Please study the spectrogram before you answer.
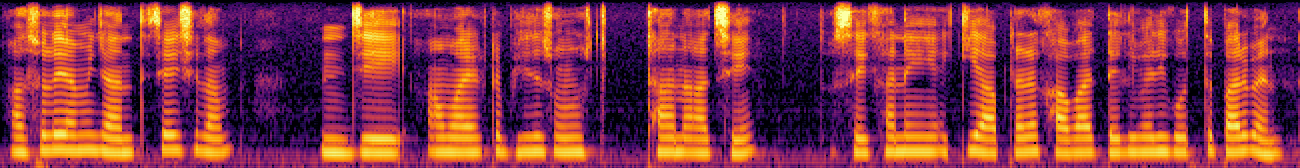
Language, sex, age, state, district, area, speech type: Bengali, female, 18-30, West Bengal, Jalpaiguri, rural, spontaneous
